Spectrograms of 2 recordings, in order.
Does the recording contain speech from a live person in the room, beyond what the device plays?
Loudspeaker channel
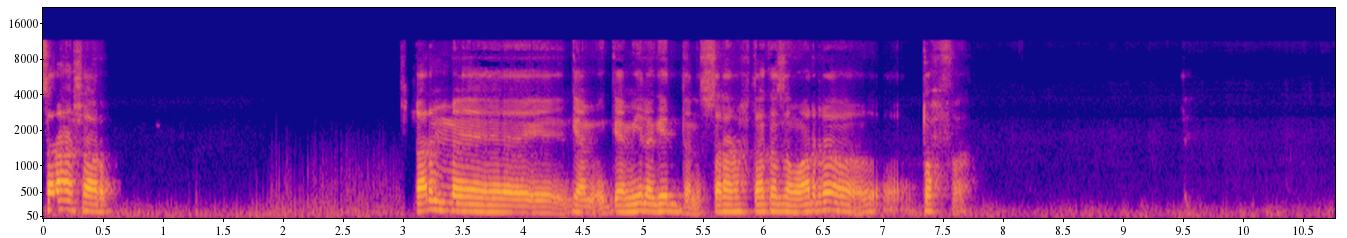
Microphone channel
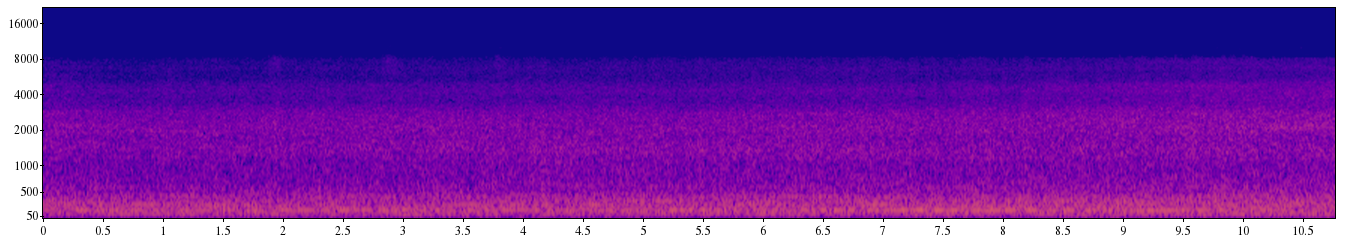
No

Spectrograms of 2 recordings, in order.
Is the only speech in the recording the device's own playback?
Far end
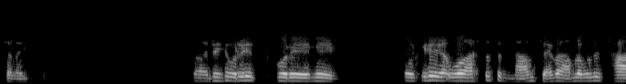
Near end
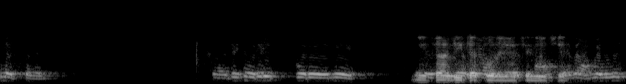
No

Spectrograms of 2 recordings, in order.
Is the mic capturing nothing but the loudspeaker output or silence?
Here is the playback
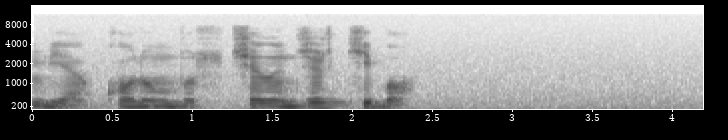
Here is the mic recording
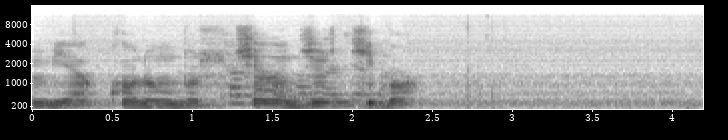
No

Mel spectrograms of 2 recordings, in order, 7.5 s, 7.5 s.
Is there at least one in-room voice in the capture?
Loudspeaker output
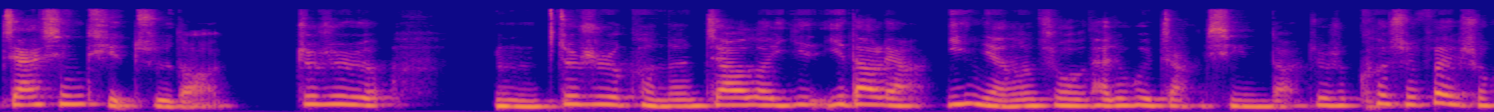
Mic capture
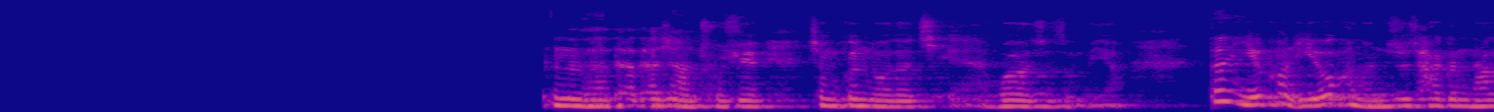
Yes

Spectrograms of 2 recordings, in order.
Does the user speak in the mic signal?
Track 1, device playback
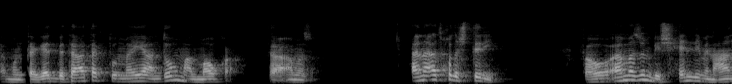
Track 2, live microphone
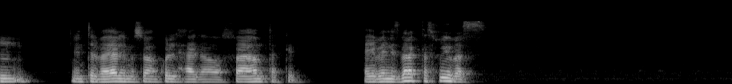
Yes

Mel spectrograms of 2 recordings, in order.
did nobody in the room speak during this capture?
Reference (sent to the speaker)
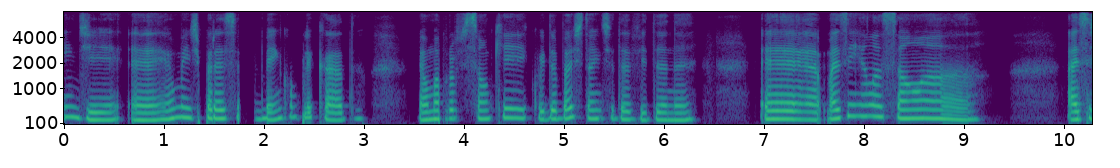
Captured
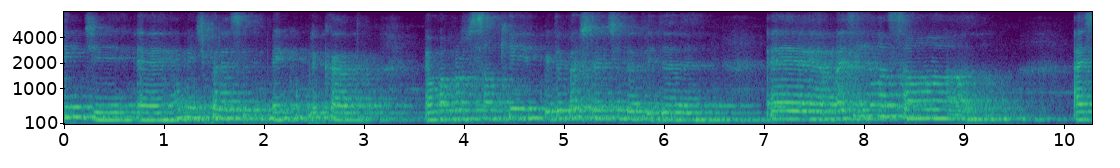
Yes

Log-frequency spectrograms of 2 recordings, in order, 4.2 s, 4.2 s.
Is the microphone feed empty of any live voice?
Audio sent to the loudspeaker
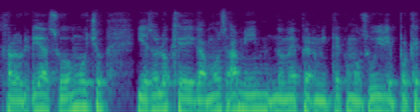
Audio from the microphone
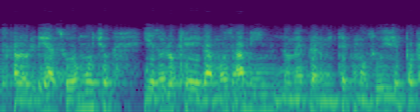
Yes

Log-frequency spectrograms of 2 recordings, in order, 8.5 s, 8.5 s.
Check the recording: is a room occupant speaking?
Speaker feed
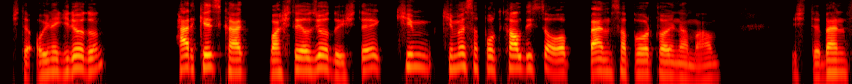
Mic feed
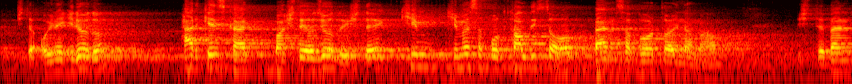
No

